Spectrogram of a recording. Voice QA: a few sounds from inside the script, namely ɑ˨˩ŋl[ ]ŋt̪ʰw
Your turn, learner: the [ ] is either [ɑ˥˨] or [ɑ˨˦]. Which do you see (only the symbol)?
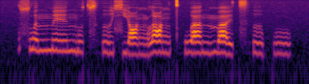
ɑ˥˨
